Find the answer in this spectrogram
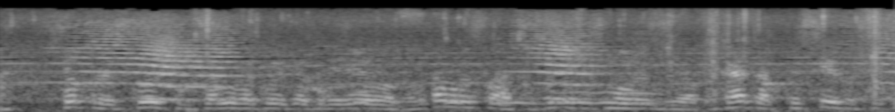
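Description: Indistinct voices talking throughout, too unclear for the words to be made out.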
